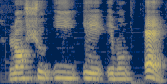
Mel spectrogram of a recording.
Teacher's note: তো অগোলাকৃত স্বরধ্বনি হচ্ছে হ্রস্ব ই, এ এবং এ, এদেরকে কিন্তু অগোলাকৃত স্বরধ্বনি বলা যেতে পারে, কারণ তোমরা দেখতেই পাচ্ছ ঠোঁটের অবস্থান কিন্তু গোল না বরং অগোল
